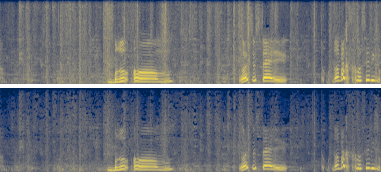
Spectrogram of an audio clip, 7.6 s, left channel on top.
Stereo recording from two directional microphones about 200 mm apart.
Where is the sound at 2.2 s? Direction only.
15° left (ahead or behind).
